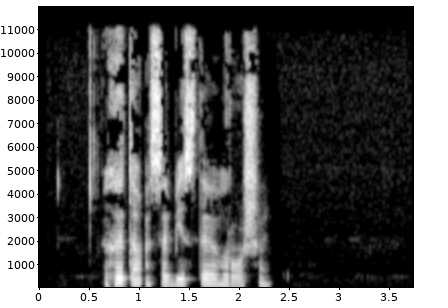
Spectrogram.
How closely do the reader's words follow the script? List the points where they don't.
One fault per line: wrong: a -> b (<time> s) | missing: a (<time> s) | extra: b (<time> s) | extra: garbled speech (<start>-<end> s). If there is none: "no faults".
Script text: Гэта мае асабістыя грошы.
missing: мае (1.0 s)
